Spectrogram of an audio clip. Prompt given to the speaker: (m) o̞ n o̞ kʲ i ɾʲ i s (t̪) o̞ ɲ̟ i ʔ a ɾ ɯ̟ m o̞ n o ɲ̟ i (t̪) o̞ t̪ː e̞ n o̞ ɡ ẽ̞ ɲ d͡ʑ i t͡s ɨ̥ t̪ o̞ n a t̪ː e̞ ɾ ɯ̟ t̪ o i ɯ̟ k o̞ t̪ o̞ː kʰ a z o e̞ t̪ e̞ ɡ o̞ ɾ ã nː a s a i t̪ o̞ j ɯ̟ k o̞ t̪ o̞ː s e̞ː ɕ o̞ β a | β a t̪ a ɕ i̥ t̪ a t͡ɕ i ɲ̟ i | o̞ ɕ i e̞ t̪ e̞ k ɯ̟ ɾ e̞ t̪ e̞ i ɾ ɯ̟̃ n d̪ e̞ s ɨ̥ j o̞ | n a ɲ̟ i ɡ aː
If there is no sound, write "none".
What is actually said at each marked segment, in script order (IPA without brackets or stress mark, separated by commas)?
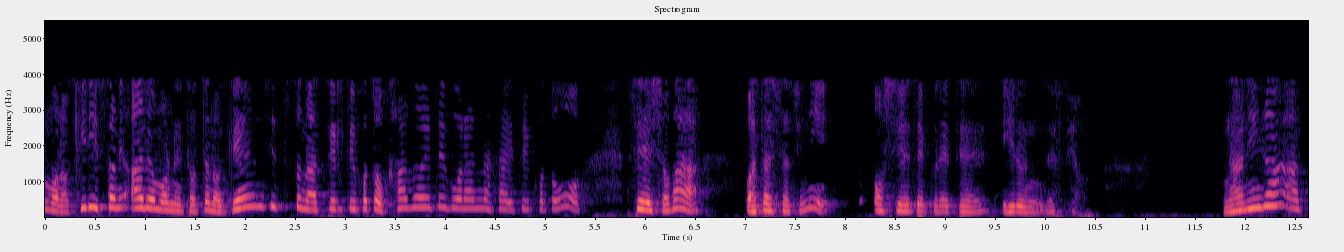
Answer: m, t̪, t̪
